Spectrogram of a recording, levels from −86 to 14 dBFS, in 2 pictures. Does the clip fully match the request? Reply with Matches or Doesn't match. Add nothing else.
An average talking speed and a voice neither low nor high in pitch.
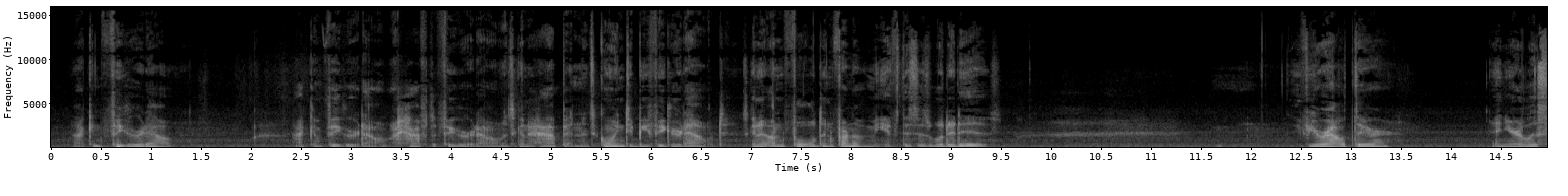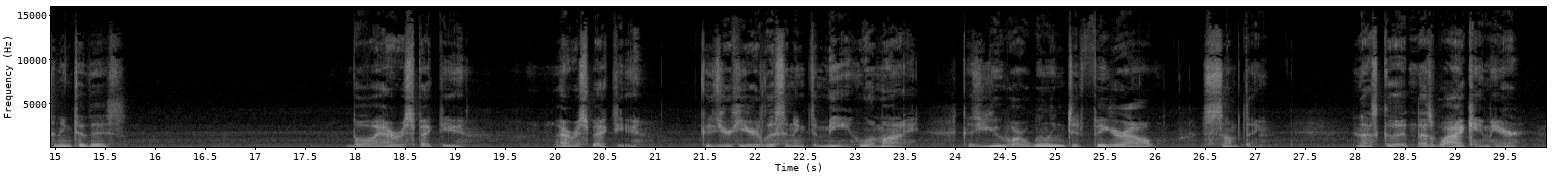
Doesn't match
